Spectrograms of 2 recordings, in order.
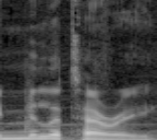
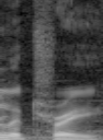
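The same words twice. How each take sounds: First: Every letter of the ending is fully pronounced. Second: The ending is clipped, with fewer syllables. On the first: "paying real respect to each of those three letters" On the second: "Instead of"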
